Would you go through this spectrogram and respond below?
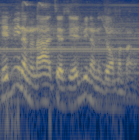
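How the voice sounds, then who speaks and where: A man bantering casually as the straight man in a live puppet show, gently scolding and conversational. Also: medium pitch, sing-song, fast talker, music in the background. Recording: very noisy live event.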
